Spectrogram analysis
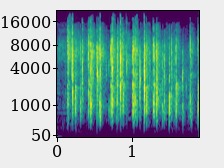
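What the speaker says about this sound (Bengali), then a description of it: "দর্শক মন্ডলী, একটা করতালি দেই।" A small audience claps at a rural village football game: quick, dense hand claps close by that keep going for about two seconds, with no voices over them.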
